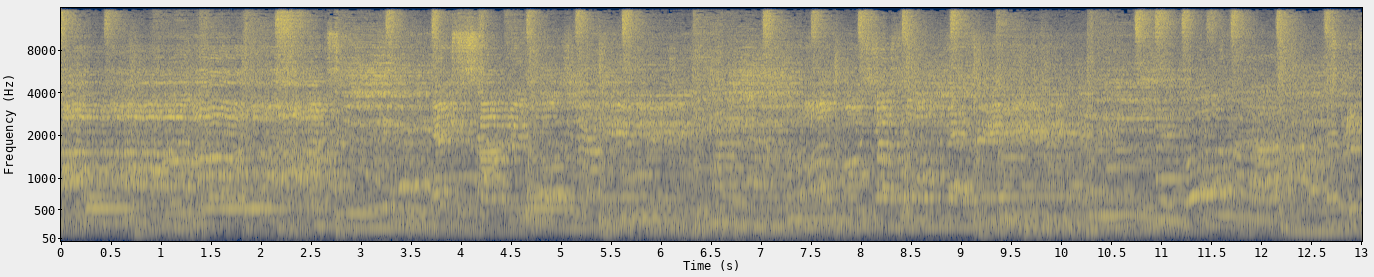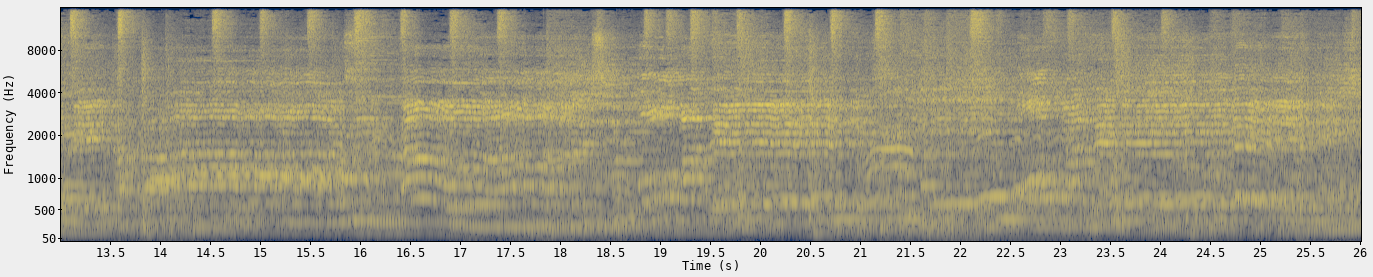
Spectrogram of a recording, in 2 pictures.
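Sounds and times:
drum kit beat: 0.0 - 26.0
electric keyboard: 0.0 - 26.0
women singing gospel: 0.0 - 26.0.

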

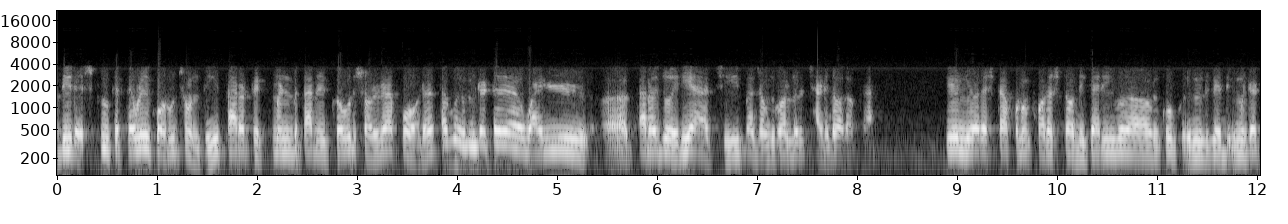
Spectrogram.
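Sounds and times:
man talking over phone line: 0.0 - 8.2, 8.9 - 12.0.

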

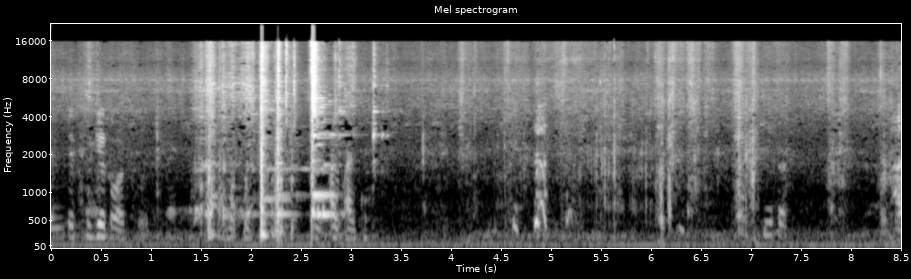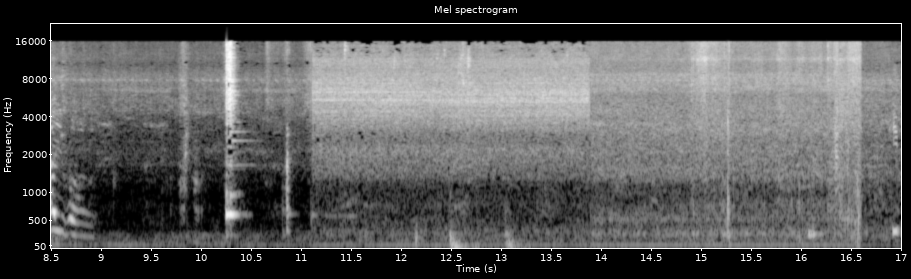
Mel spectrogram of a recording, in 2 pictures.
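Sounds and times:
low knocks of handling: 12.1 - 13.4.

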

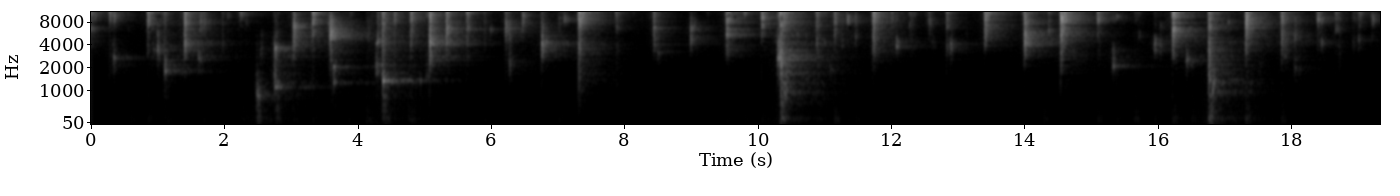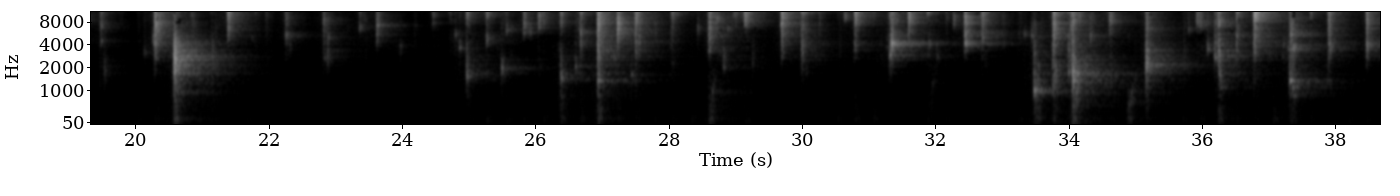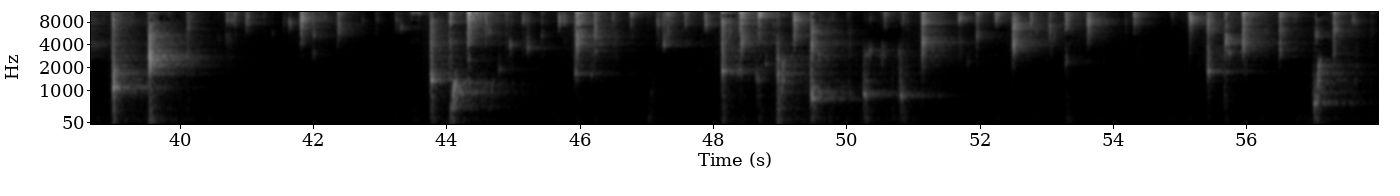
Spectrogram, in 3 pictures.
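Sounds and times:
water drops dripping into pool: 0.0 - 57.9.

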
